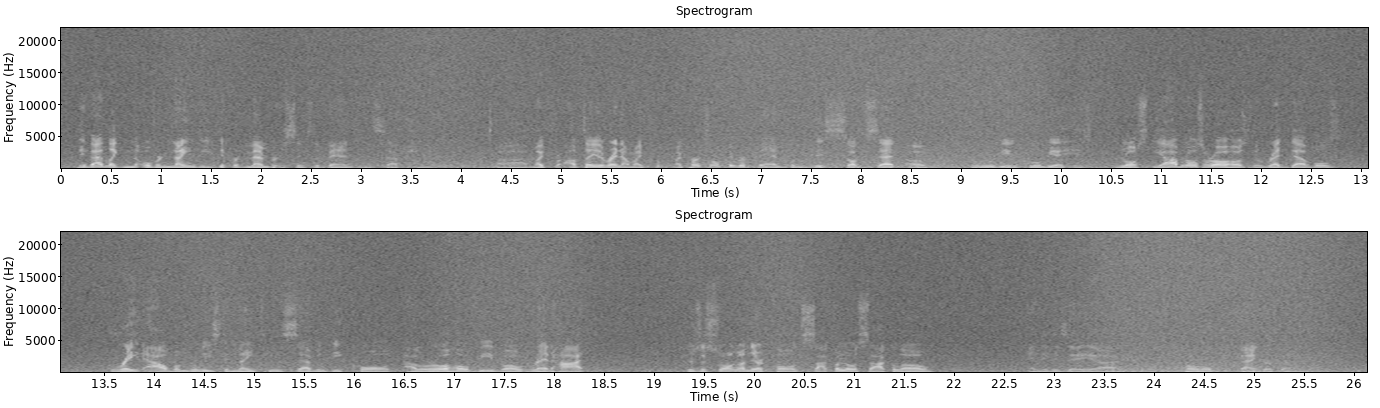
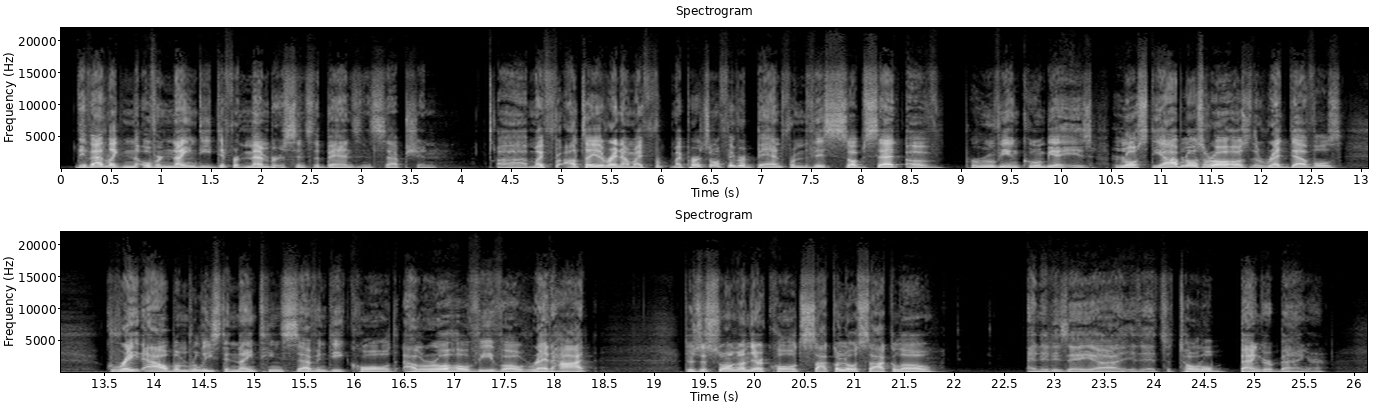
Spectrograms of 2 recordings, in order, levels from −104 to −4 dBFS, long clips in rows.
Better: second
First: hiss; loud; throughout; 5 dB below the speech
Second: none

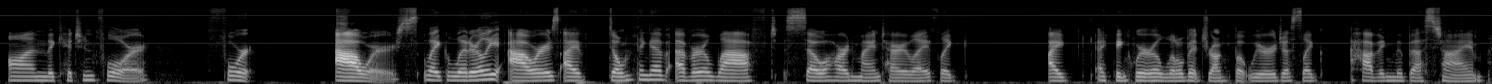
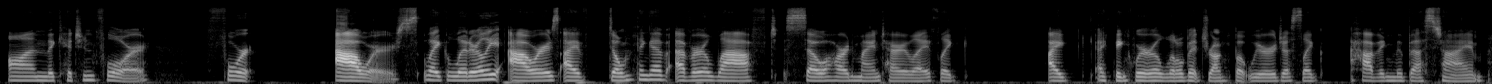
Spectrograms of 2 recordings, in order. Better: second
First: high-pitched whine; faint; throughout; 10.5 kHz, 30 dB below the speech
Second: none

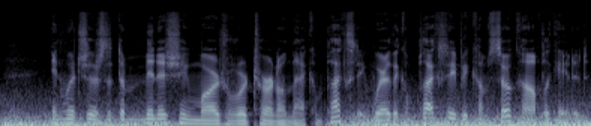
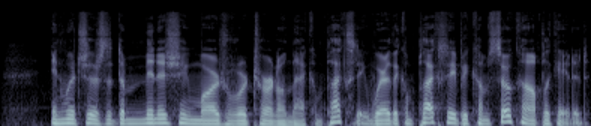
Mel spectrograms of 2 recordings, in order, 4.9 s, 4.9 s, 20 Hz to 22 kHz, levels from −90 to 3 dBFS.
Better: second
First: wind noise on the microphone; heavy; until 1.5 s and from 3 s on; 10 dB below the speech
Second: none

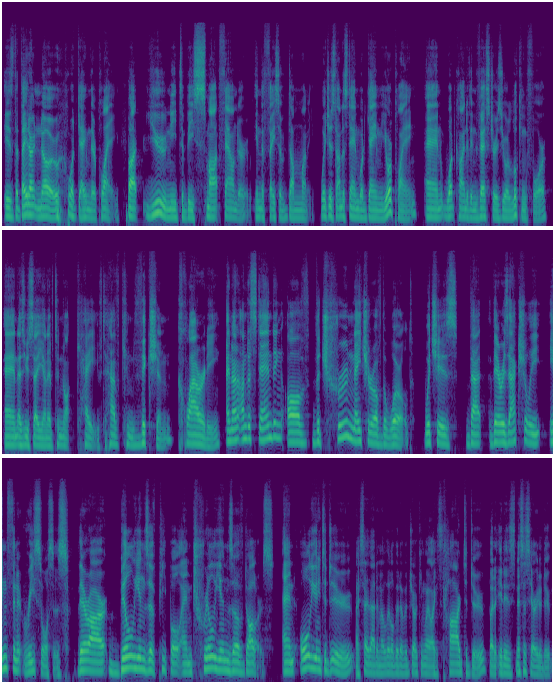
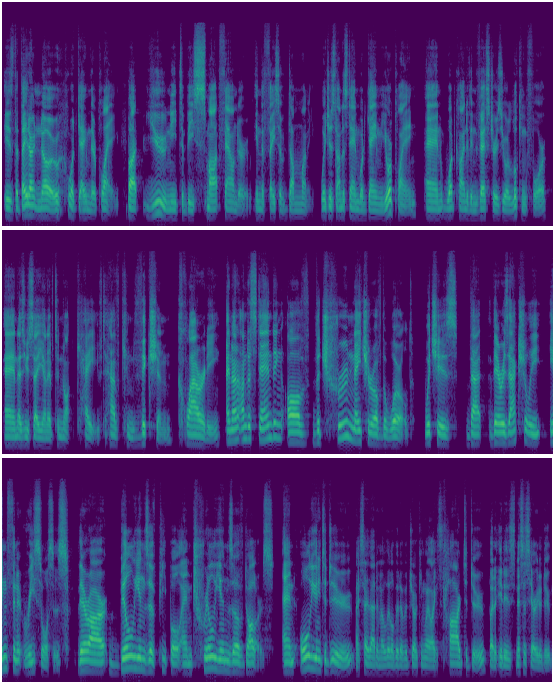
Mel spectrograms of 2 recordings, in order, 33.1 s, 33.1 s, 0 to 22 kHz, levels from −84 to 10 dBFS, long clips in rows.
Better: first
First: none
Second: thin; somewhat; fading below 250 Hz

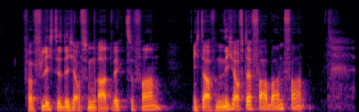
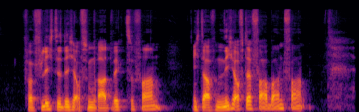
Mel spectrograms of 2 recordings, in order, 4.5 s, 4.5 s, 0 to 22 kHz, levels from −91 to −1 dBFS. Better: neither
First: none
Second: none

